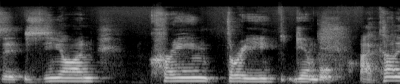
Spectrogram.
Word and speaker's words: Zhiyun: two today we have the Zion for some pronounced Xenon cream three gimbal I kind of cheated and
